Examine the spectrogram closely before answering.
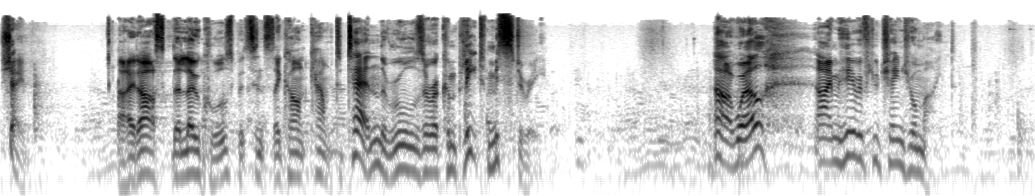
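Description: A middle-aged man speaks in a friendly, chatty way.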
